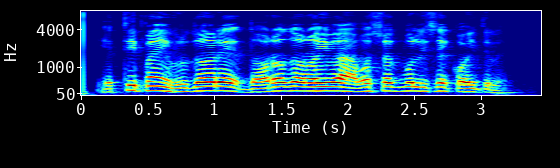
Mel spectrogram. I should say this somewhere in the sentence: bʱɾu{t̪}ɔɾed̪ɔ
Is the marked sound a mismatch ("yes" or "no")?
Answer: yes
